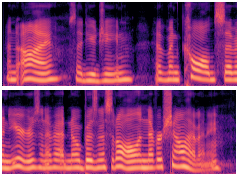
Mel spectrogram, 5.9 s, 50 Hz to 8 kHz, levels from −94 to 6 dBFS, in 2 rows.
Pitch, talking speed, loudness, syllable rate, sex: 210 Hz, 215 wpm, -15 LUFS, 5.6 syllables/s, female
